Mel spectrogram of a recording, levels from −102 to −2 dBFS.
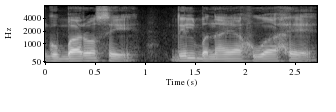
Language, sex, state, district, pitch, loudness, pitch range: Hindi, male, Uttar Pradesh, Hamirpur, 110 Hz, -30 LUFS, 110-120 Hz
